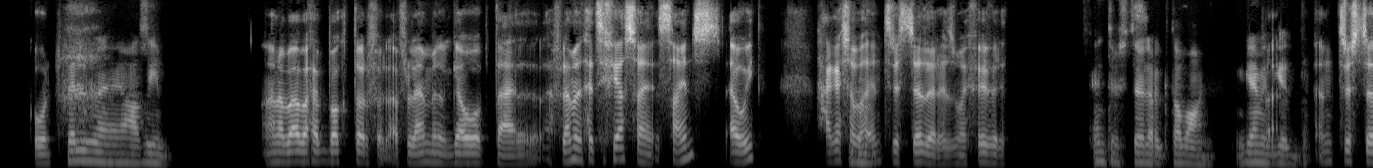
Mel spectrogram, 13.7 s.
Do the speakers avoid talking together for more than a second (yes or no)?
yes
